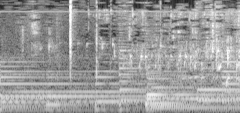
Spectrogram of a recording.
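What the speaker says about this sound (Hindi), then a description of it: "फिर हम इसमें पानी डालेंगे।" Water is poured into a cooking pot holding potatoes, with splashing and dripping that is quiet and uneven and rises briefly partway through.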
